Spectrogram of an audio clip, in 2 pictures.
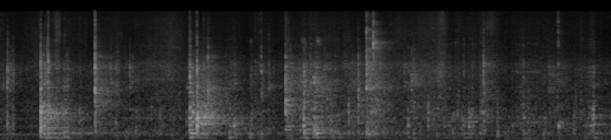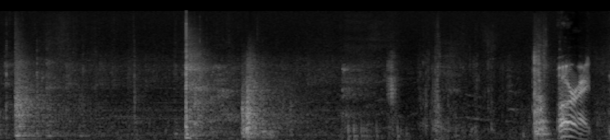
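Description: Irregular knocks, bumps and scraping as a PVC float tree and its float-switch cables are lowered into a plastic septic tank riser and handled inside it, with indistinct low talk.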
